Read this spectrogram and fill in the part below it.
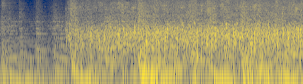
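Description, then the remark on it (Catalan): A large crowd at Cannes breaks into loud, sustained applause after a brief quieter moment, the clapping dense and continuous, an ovation for director Pedro Almodóvar and the cast before the presentation of his film Amarga Navidad. “El director manxec, emocionat, agraïa l'aplaudiment d'aquesta manera.”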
